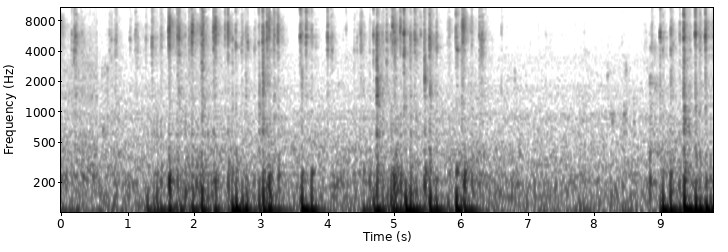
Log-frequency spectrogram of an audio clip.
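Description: Fingertips of both hands type steadily on a thin, white Apple full-size keyboard with a solid aluminium base and plastic keys. Bursts of quick, bright key clicks come and go with quieter gaps between them, over a steady low hum.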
